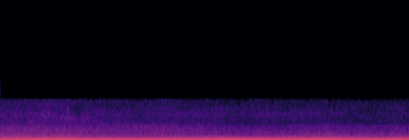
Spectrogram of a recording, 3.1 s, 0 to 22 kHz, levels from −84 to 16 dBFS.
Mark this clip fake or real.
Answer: real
